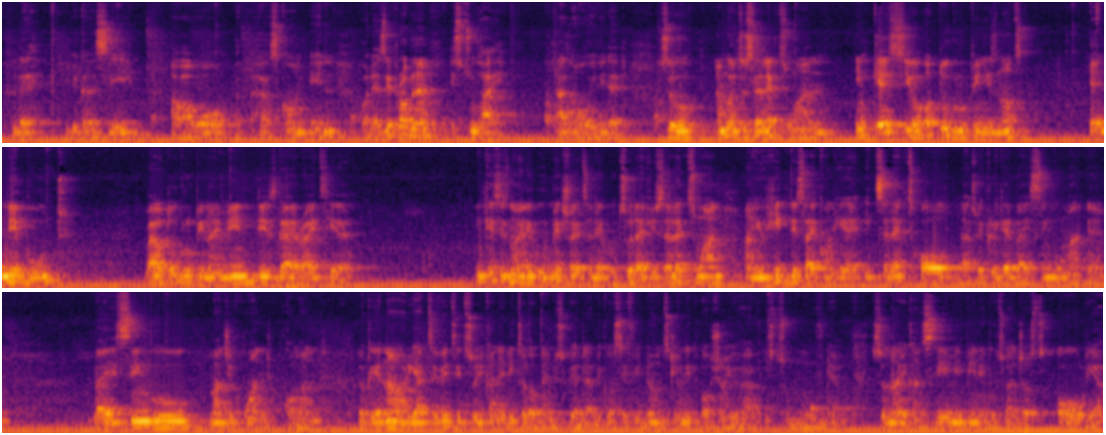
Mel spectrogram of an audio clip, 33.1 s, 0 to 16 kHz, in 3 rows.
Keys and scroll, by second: 6.6 Escape.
